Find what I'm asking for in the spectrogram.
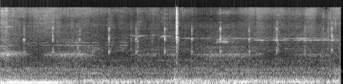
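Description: Car driving over a road near Karikode Bridge, with steady low engine and tyre rumble filling the whole stretch, a few faint clicks and light rattles inside the cabin, and no one talking.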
